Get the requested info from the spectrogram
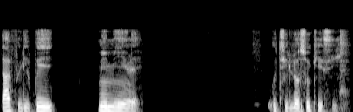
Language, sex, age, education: Yoruba, male, 15-29, primary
